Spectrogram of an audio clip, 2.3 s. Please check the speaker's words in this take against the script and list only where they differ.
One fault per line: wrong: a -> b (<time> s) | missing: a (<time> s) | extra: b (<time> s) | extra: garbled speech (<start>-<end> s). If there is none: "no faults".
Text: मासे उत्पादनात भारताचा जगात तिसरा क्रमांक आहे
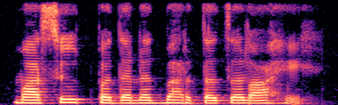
missing: जगात तिसरा क्रमांक (1.6 s)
